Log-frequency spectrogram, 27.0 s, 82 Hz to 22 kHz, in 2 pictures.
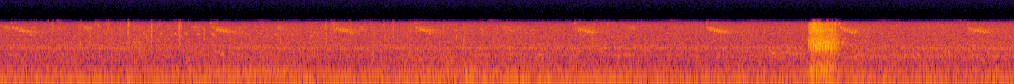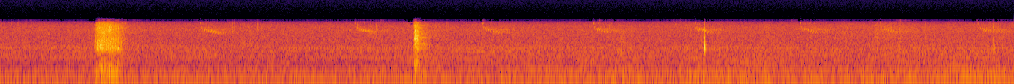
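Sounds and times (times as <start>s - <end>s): horse coughing: 14.8s - 15.2s.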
